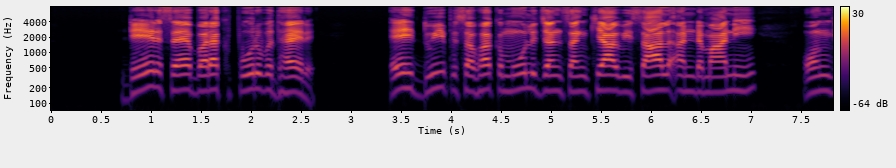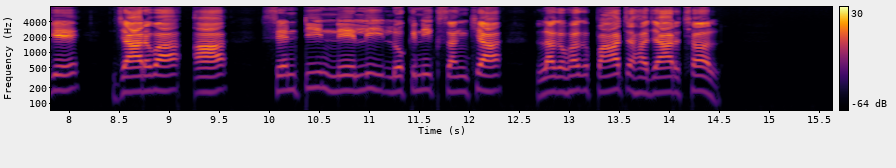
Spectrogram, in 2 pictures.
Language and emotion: Maithili, neutral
